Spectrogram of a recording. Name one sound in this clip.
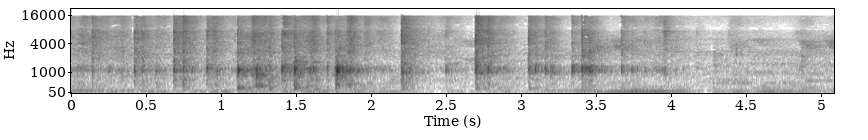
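A spoon scrapes and clinks against a plastic cup.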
